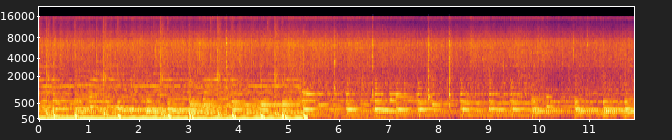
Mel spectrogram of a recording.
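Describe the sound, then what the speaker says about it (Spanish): Bean sprouts and shrimp stir-fry in a wok for chop suey, a loud sizzle with rhythmic scraping and tossing strokes early on, then a quieter, steadier crackling fry with scattered pops. "Saltemos todo junto hasta que esté medio cocido."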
